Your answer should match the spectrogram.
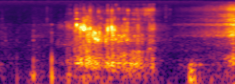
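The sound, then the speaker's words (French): A drink is deliberately opened right into the microphone with a burst of fizzy hiss and scattered clicks, followed by soft gulping swallows of a big sip and a final sharp crackle. No one speaks. “Je vais faire exprès de l'ouvrir dans le micro pour que tout le monde entende comment ça s'ouvre, comme si ça goûtait le bonheur.”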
